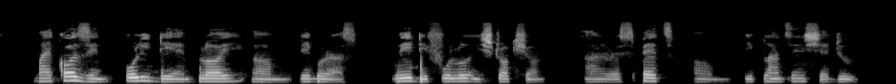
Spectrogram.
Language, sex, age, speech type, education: Nigerian Pidgin, male, 15-29, spontaneous, secondary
